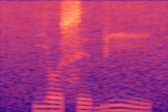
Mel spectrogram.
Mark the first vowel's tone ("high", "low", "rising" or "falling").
low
